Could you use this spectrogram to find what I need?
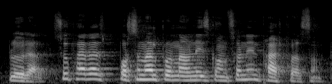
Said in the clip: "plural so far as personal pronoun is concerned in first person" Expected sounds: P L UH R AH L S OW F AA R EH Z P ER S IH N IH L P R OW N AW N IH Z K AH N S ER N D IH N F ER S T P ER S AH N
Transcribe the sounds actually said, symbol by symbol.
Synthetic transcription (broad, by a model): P L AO R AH L S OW P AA R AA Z P ER S IH N IH L P R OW N AW N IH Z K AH N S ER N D IH N P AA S T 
